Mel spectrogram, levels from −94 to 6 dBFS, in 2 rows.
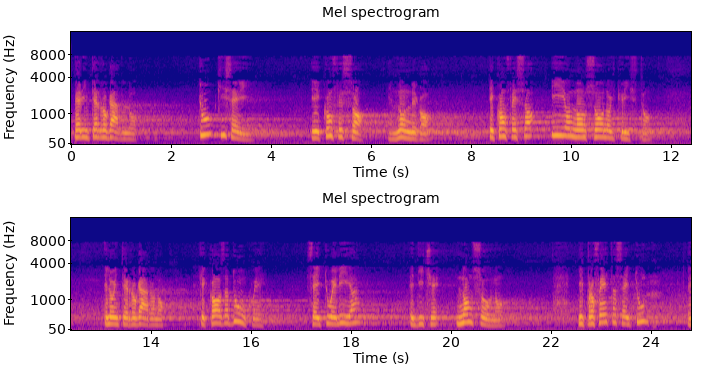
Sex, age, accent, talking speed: male, 50-69, native, 85 wpm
